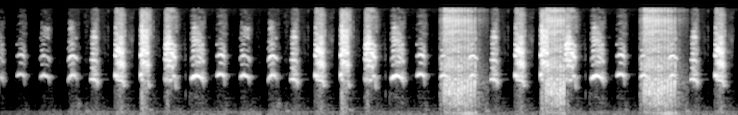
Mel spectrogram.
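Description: A bird-like chirp repeated in a steady rhythm about three times a second, fading in over the first second and a half, as the intro of a song. From about halfway, hissing swooshes join on some of the beats.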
